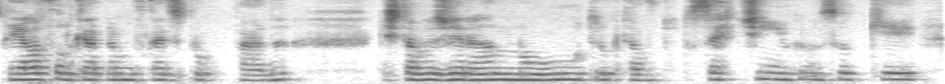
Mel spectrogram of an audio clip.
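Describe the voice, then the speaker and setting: A young Brazilian woman with a cold talks to her viewers in a flat, rapid-fire, medium-pitched voice with a dark tone, sitting far from the mic. She's a chatty vlogger telling a personal story and acting out who said what, in a Brazilian Portuguese accent.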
